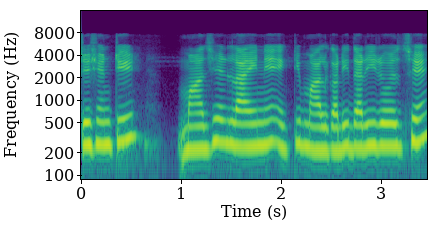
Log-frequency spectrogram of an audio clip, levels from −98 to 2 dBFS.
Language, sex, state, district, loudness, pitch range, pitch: Bengali, female, Odisha, Malkangiri, -13 LUFS, 235-260 Hz, 250 Hz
